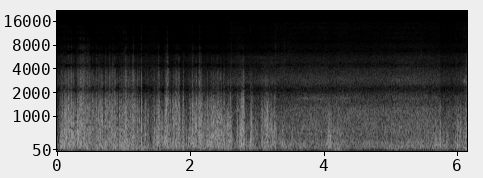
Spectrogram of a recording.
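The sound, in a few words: strong wind and surf at Lincoln City during king tide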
